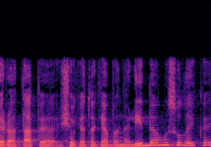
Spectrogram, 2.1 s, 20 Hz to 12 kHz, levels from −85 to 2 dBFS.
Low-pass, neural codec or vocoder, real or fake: 7.2 kHz; none; real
